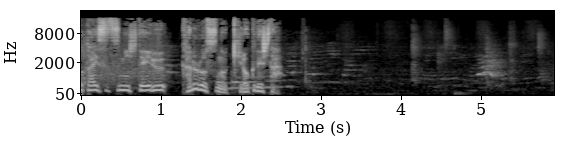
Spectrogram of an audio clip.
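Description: Pages of an album turn.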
